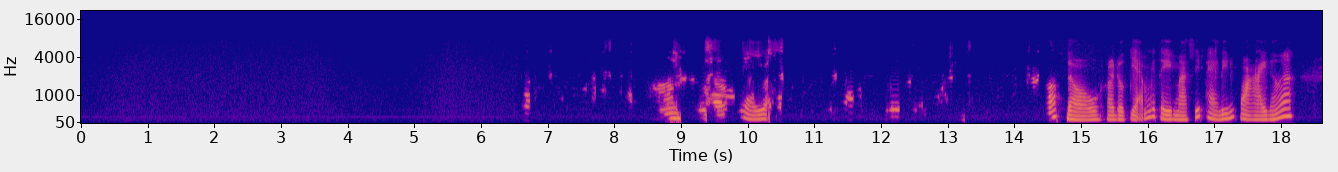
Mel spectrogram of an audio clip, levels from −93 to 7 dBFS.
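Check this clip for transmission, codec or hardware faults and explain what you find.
Two echo-control faults are present in this speech, both concentrated between about 6.6 and 14.6 s.

Other side's voice leaking through at 6.62–7.24, 7.65–8.29, 8.89–9.98, 10.29–10.55, 11.29–11.61 and 12.86–13.36 s: a second voice sits below the talker, loudest near 9 s. The likely cause is residual loudspeaker echo the canceller missed.

Speech suppressed in double talk at 8.43–13.77 and 14.26–14.6 s: the talker dips by up to about 40 dB. This is likely the canceller attenuating both voices while the far end speaks.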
